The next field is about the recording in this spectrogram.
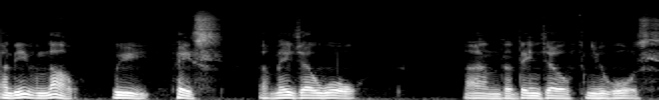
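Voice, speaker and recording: Very deep and low in pitch, a man speaks in a dark, mellow tone. He goes very slowly, with long, frequent pauses. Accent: Japanese. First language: Japanese. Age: 90s. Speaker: peace activist and writer. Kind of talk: interview. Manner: halting.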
